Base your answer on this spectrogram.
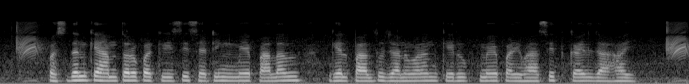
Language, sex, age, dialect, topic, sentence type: Magahi, male, 18-24, Western, agriculture, statement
